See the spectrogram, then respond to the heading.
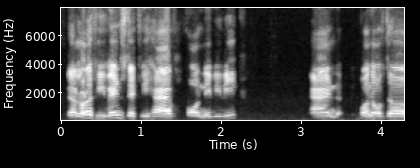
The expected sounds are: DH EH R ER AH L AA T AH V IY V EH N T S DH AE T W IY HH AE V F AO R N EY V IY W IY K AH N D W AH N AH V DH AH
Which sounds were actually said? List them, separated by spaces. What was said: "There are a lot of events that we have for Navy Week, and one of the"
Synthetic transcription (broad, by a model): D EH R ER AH L AA T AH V IY V EH N T S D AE T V IY HH AE V F AO R N EY V IY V IY K AH N D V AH N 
